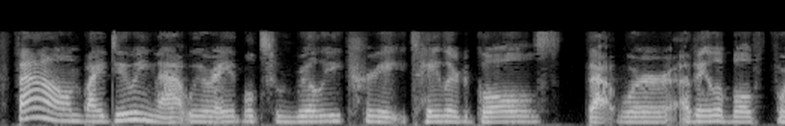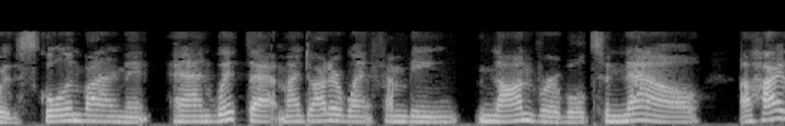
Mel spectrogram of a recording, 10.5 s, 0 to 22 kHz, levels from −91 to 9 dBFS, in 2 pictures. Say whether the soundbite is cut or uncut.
cut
